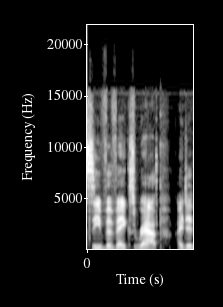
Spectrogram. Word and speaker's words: Vivek: vote Republican yeah so his name is Vivek it rhymes with cake and yes he's Indian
